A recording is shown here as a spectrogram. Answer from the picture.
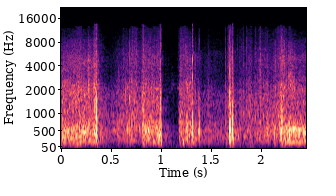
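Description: Several sharp, irregular clicks close to the microphones in a crowded press scrum, over a low background of crowd noise.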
